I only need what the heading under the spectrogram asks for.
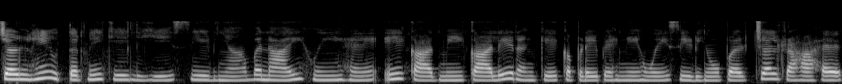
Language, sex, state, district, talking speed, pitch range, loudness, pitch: Hindi, female, Uttarakhand, Tehri Garhwal, 150 wpm, 195-225 Hz, -21 LUFS, 200 Hz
